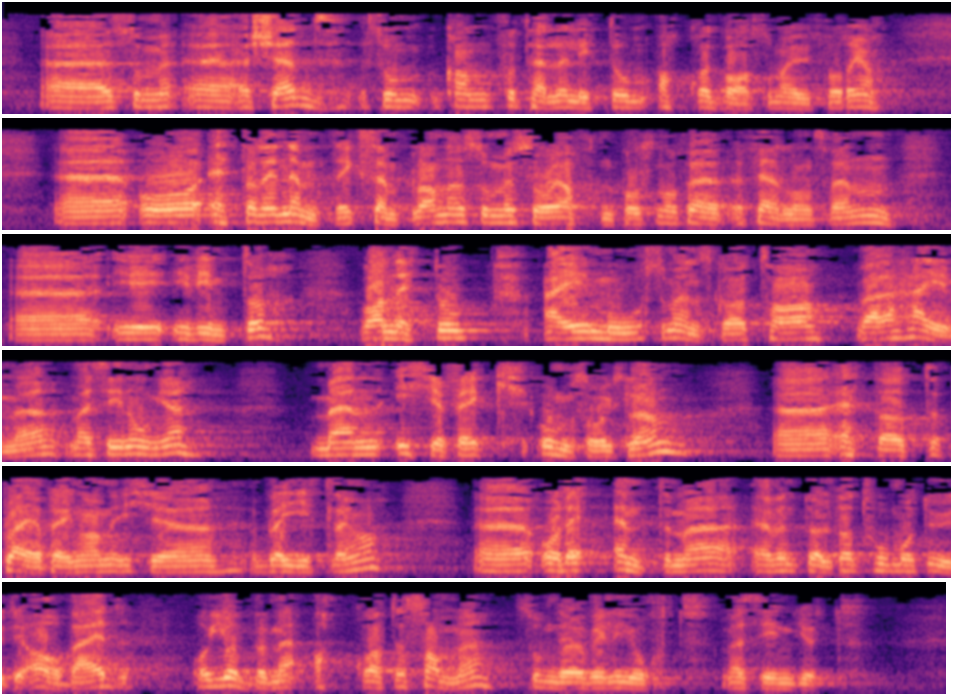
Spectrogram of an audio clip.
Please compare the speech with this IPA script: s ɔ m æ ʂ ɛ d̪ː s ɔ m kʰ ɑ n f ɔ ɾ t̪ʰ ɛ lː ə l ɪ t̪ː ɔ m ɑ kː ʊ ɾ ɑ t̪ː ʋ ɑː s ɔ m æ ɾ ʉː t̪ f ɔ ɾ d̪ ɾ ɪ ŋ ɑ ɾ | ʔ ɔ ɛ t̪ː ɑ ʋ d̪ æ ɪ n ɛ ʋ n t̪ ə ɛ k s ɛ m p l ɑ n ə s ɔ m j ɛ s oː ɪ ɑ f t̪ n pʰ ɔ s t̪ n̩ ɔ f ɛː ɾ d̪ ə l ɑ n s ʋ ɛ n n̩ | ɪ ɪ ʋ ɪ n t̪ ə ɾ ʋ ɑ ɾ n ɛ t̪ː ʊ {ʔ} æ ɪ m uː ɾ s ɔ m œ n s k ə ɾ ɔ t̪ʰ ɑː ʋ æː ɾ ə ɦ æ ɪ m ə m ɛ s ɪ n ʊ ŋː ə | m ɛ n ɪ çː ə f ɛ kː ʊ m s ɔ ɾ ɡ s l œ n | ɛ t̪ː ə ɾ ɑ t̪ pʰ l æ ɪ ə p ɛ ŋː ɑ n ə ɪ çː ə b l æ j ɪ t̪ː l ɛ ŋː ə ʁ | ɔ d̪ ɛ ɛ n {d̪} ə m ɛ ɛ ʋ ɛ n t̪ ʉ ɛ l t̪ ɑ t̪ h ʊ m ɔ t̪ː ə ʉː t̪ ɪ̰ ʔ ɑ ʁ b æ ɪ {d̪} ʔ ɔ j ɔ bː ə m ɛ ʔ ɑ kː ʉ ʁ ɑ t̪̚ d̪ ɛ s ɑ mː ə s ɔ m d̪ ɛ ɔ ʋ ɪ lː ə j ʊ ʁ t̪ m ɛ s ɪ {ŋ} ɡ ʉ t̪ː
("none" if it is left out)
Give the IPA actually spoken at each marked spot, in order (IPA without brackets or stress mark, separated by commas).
p, t̪, d̪, n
